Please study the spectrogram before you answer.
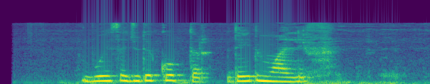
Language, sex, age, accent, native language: Uzbek, female, 25-34, Toshkent viloyati, Uzbek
